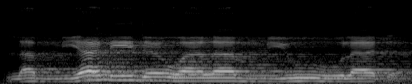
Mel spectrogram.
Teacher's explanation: yalid, ada dal yang berharkat sukun, maka itu adalah qalqalah sughra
